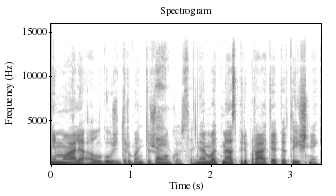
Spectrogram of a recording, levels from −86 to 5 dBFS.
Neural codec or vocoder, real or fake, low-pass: none; real; 14.4 kHz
